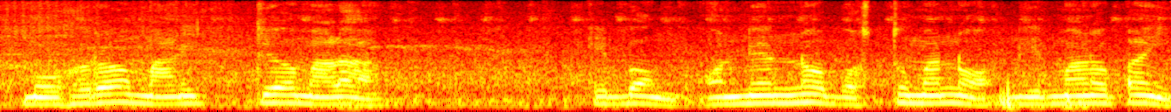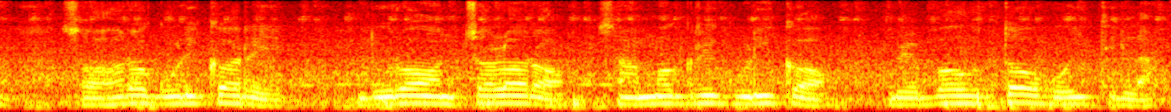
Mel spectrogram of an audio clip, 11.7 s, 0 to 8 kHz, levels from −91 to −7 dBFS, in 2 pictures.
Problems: none marked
